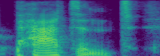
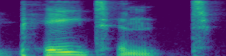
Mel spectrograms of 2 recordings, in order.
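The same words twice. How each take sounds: First: It is said with an American pronunciation. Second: It is said with a British pronunciation.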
